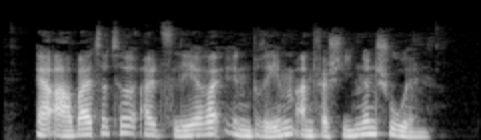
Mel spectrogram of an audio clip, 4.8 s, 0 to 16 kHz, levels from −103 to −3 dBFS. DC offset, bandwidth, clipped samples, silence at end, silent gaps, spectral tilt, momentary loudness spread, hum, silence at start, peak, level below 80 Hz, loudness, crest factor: under 0.1%; 7.2 kHz; under 0.1%; 0.55 s; none; -8.5 dB/octave; 8 LU; none; 0.35 s; -2 dBFS; -60 dBFS; -21 LUFS; 18 dB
